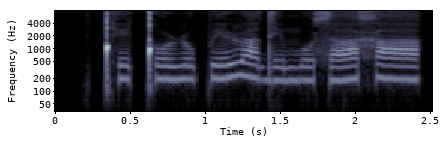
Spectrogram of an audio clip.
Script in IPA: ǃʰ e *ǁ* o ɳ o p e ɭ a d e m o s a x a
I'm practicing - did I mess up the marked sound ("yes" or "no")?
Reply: yes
